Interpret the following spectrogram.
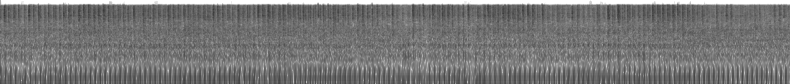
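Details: Husqvarna lawn tractor with Briggs & Stratton Vanguard V-twin: loud, rough idle that dips and picks back up instead of holding speed, hunting and surging; owner says the carburetor has to come off, cause not confirmed.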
